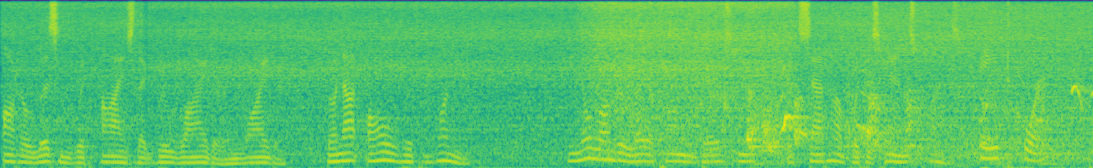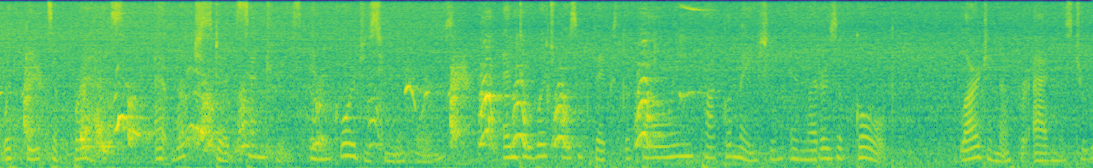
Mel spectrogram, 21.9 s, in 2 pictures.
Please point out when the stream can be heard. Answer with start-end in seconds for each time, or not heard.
0.0-21.8.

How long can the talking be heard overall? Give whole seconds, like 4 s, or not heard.
21 s.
